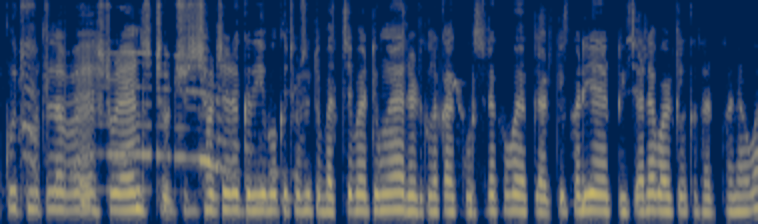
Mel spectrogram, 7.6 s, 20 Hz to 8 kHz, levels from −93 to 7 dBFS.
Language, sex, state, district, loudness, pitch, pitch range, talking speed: Magahi, female, Bihar, Gaya, -28 LUFS, 210 Hz, 200-220 Hz, 270 wpm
